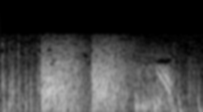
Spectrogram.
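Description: Gunshots in a Wild Bill Hickok western radio drama: two loud cracks with lingering tails, then softer pops and a short falling whine.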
